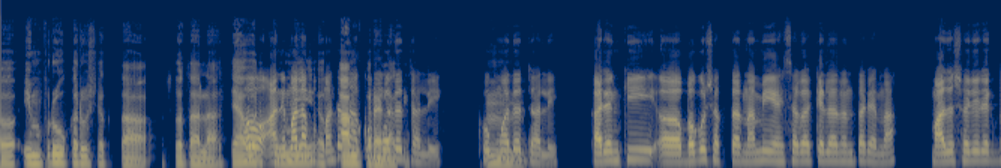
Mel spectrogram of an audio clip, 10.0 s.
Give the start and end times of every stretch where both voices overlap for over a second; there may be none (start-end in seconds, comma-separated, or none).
2.4-4.2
